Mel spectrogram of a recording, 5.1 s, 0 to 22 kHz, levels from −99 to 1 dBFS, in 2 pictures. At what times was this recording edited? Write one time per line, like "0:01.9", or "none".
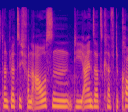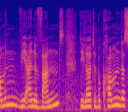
none

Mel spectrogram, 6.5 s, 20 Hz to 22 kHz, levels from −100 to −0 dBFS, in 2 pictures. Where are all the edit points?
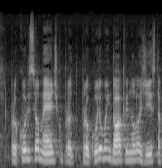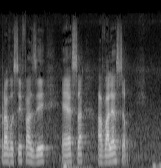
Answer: none

